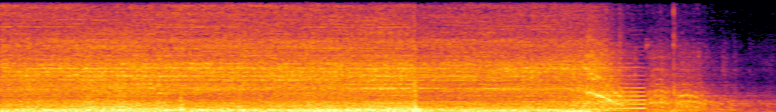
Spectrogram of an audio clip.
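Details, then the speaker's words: RV slide-out retracting with the button held five to six seconds after it stops: a smooth, quiet motor drone, then a light buzz-buzz-buzz as the motors synchronise before dropping off. Normal slide-out motor sync buzz. "okay you could hear that little buzzing buzz buzz buzz and that's the motor sinking up"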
